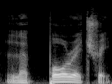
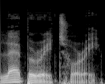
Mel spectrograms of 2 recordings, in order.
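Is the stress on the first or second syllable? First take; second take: second; first. First: British accent, stress on the second syllable. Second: American accent, stress on the first syllable.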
